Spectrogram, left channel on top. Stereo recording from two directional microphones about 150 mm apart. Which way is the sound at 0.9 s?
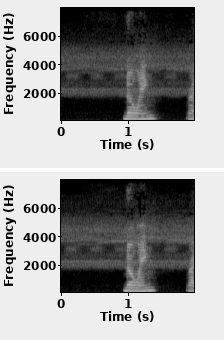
30° right (ahead or behind).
